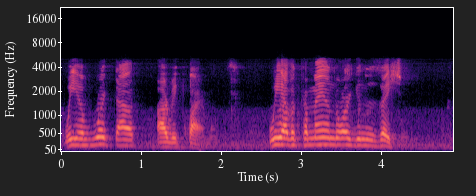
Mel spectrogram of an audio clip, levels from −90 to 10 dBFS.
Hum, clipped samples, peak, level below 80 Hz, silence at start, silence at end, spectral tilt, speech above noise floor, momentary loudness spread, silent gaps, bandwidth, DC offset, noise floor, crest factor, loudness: none; under 0.1%; -6 dBFS; -68 dBFS; 0.05 s; 0.6 s; -9 dB/octave; 26 dB; 9 LU; none; 5.4 kHz; under 0.1%; -46 dBFS; 16 dB; -22 LUFS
